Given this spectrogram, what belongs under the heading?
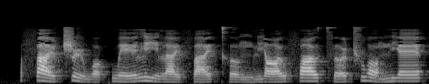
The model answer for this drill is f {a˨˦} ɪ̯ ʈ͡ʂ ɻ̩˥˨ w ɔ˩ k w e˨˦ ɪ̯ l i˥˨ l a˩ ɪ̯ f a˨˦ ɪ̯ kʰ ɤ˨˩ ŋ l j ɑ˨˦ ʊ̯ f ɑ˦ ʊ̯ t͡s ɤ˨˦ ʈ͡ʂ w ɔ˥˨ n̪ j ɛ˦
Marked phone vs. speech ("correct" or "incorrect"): incorrect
